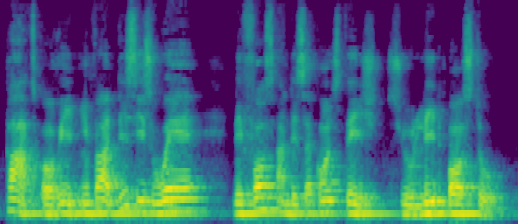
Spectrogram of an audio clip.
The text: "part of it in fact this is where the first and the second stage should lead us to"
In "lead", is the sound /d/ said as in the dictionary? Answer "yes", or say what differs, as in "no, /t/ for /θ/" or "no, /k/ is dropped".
yes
